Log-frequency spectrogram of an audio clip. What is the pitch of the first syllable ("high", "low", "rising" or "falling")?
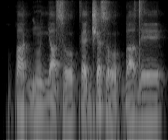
rising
